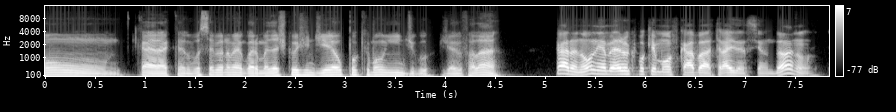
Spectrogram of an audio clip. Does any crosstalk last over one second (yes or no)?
no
